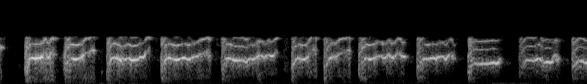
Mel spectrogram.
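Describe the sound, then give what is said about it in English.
An imitated coyote pup distress call blown on a call, meant to sound like a pup getting beaten: a rapid string of about a dozen high, wavering yelps and whines, loud, repeating steadily with short gaps and no talking. “Just supposed to sound like a coyote that's kind of getting his butt beat, and he's kind of a pup, and his parents don't like that sound.”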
